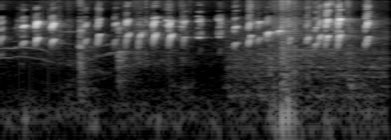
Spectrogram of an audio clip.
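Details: European goldfinch group song played to spur silent goldfinches: bright, fast tinkling chirps with a faint thin whistle early on, building to a denser burst with a rustling noise near the end.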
